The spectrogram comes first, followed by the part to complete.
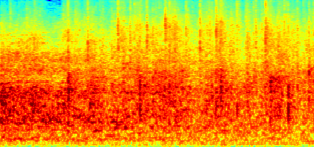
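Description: Live theatre audience applauding and laughing after a joke, the clapping easing off toward the end.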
